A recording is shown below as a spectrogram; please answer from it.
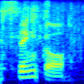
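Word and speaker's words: cinco: like but what's C how do you say Cino and Maya she's like you just say cinko I was like okay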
